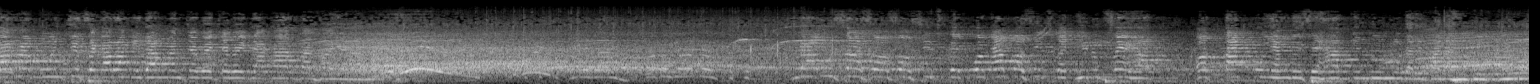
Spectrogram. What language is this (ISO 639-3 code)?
ind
